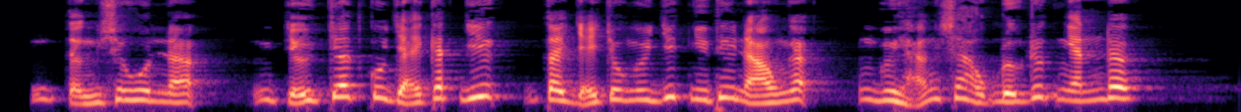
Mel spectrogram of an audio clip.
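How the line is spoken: Trembling, shaky voice. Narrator (Vietnamese): Minh Tâm run rẩy, rung giọng nói

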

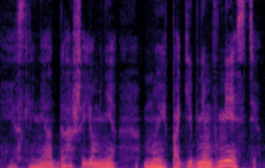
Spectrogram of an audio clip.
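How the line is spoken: Muttered through closed lips. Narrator (Russian): процедил сквозь сомкнутые губы

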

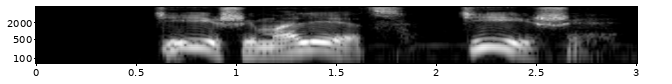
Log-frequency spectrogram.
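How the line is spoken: Quiet hoarse voice. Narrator (Russian): Голос пришел из темноты, тихий и сиплый

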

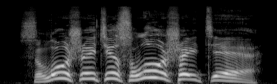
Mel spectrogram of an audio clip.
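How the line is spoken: Thunderous shout. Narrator (Russian): прокричал он громовым голосом

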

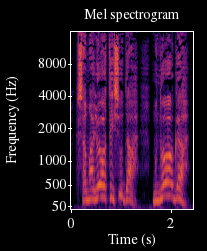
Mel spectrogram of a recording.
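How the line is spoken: Shout. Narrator (Russian): крикнул он

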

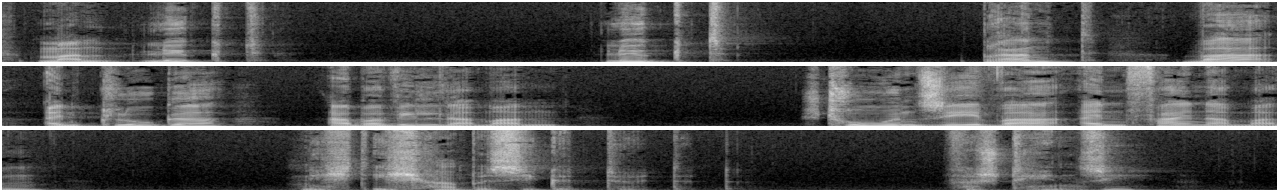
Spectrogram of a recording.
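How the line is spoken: Loud, provocative call. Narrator (German): Mit lauter Stimme, fast provokativ, rief er

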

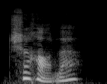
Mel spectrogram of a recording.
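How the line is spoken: Cold, fierce question. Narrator (Chinese): 恶狠狠地，冷冷地问

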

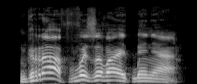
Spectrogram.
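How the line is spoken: Growling. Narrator (Russian): прорычал он

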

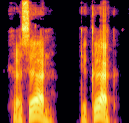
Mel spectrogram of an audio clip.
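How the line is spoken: Quiet. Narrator (Russian): негромко произнес я

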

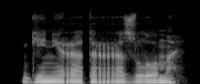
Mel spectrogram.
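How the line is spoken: Near whisper. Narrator (Russian): почти шепотом ответила Юсупова

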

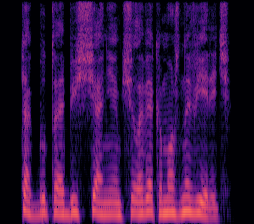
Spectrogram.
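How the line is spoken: Scornful snort. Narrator (Russian): фыркнула Рен

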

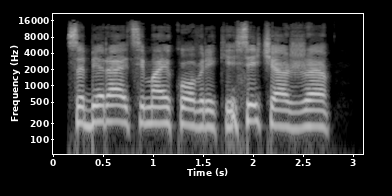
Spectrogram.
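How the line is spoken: Stepmother's growl. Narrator (Russian): рыкнула мачеха

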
